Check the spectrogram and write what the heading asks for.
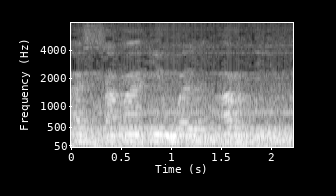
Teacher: ada mat mufassir, sebab huruf mat bertemu hamzah pada kalimah lain, dibaca 4 hingga 5 harakat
